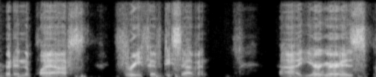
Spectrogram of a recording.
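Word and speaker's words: Joerger: They mentioned the Lakers assistant Jason Kidd, the Hawks interim coach and former Blazers head coach Nate McMillan, Philadelphia 76ers assistant Dave, is it Yerger? Did I say that right? I think so, yeah.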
